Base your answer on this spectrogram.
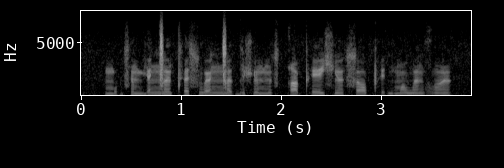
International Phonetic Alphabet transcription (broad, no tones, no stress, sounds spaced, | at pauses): m o ɡ s ə̃ m j ɛ ŋ͡ǀ ə̃ tʰ ə s w œ ŋ͡ǀ ə ɡ ə ʃ ə̃ m ũ s q e pʰ e ɕ œ̃ s ɔ pʰ e ɡ m ɔ̃ w ə̃ ɡ ʁʷ ə̃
